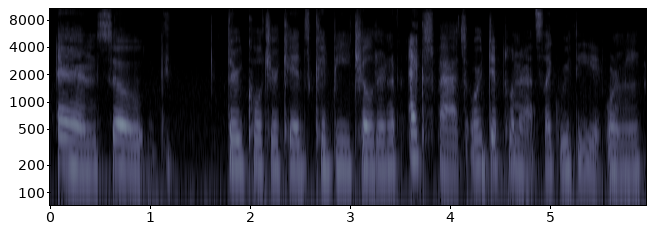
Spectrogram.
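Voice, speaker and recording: A woman's voice: fairly low pitch, flat delivery, a little slow, a little hiss or hum. A young woman co-hosting a podcast, talking casually and hesitantly, with many filler words. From Tanzania. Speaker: podcast co-host. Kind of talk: casual chat.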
